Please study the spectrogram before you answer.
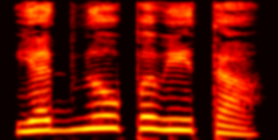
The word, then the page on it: ಯಜ್ಞೋಪವೀತ: Kannada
